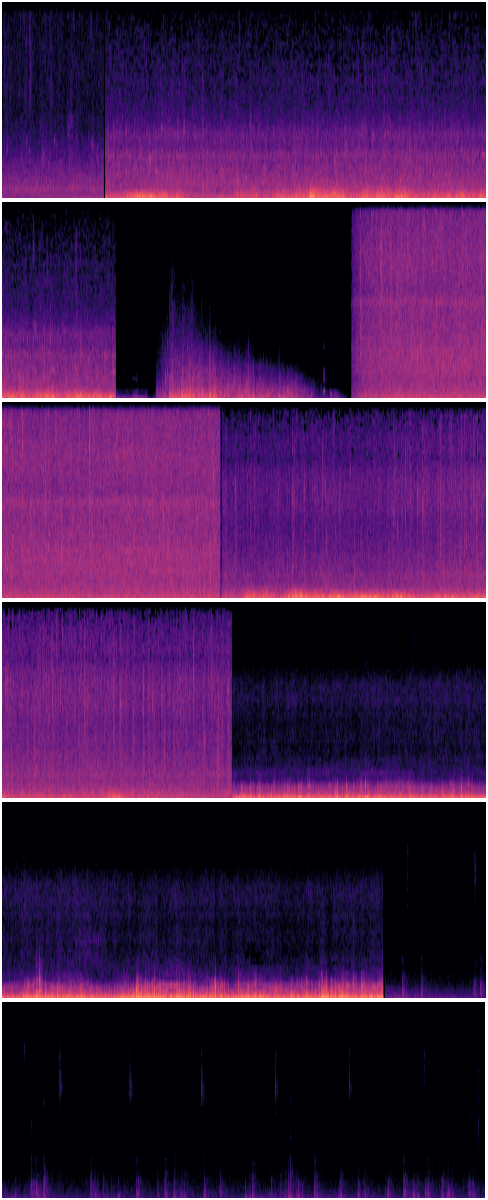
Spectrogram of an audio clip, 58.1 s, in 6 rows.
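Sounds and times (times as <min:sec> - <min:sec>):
heavy rain: 0:00.0 - 0:12.0, 0:12.8 - 0:16.0, 0:16.7 - 0:58.0
thunder rumbling: 0:02.0 - 0:16.6, 0:23.7 - 0:46.4.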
